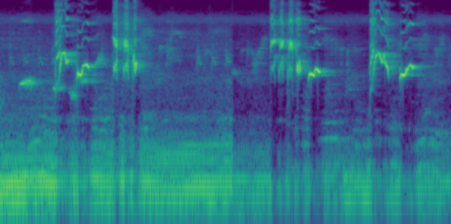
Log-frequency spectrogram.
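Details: Cucak ijo, the greater green leafbird, in Indonesia giving spaced bursts of sharp chirps and quick upward-sweeping whistles in four clusters about one to two seconds apart. A short whistled note opens the recording, with a low background hum throughout.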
